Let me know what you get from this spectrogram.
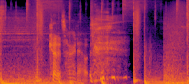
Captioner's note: laughing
